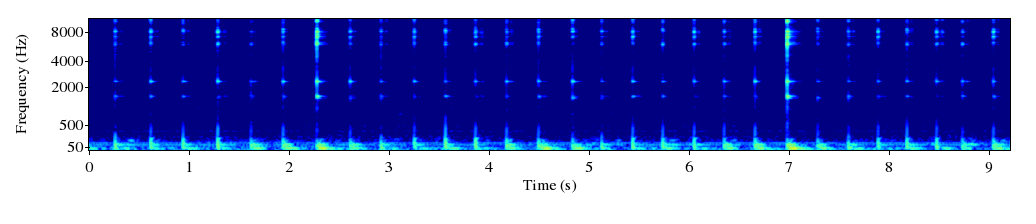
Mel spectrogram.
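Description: A hand-sized, hollow red glazed ceramic mushroom-shaped salt shaker with yellow dots and shaker holes in its cap is held in one hand and tapped on the domed cap with the fingertips and nails of the other. The result is a steady run of quick taps, each a dull, low knock topped by a bright click that dies away almost at once.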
